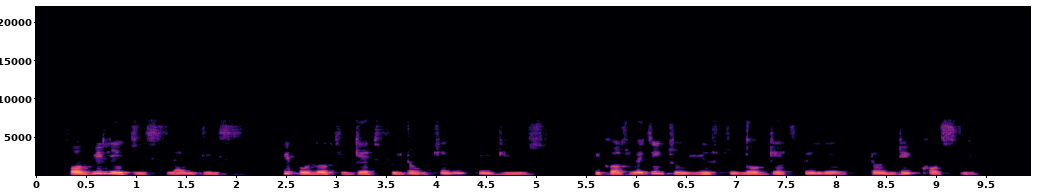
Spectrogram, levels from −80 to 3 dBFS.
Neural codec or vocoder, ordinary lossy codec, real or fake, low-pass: codec, 16 kHz, 8 kbps, FreqCodec, larger model; none; fake; 7.2 kHz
